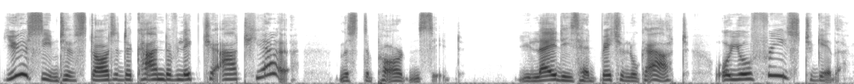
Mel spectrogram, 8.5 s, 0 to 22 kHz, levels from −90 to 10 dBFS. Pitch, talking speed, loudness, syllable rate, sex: 225 Hz, 170 wpm, -19 LUFS, 5.2 syllables/s, female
